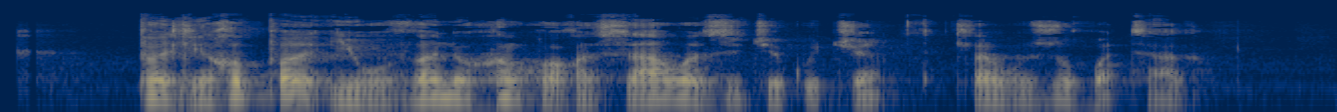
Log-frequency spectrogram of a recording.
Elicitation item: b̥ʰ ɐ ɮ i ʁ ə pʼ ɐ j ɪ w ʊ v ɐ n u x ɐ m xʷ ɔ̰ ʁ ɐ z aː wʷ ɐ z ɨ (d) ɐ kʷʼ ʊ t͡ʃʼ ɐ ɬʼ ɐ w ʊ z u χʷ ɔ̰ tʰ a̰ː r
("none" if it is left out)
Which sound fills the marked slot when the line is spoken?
d͡ʒ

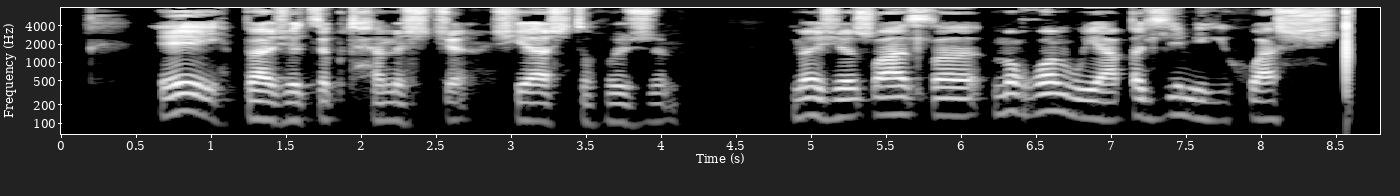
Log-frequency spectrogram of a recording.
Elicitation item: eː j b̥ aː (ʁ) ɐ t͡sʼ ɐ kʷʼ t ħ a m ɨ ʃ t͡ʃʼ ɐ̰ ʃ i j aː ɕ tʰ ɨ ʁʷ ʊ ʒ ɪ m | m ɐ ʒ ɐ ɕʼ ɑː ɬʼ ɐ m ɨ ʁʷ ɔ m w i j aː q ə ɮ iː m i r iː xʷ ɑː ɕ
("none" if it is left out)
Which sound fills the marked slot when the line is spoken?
ʒ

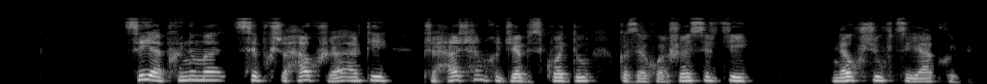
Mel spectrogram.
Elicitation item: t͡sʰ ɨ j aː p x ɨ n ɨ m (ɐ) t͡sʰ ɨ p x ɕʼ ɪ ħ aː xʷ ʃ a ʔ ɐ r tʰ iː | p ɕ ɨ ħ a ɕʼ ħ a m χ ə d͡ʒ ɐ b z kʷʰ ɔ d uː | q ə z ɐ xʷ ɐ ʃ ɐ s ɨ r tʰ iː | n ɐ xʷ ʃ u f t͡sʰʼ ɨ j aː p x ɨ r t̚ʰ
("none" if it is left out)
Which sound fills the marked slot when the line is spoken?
ɐ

